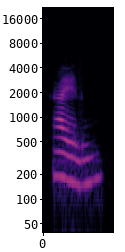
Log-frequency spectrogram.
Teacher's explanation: en latín el sonido de la C, digamos, de la grafía C, era el sonido velar.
